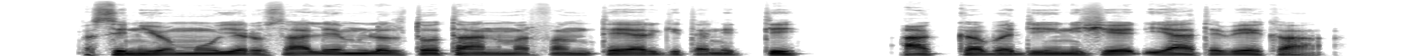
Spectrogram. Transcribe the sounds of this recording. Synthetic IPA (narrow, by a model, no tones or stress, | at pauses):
ʔɪsɪnjɔmːuːjɛɾʊsaːlɛmlɔlt̪ɔt̪aːnmɐɾfɐmt̪e̞ːɐɾɡɪt̪ɐnɪt̪ːɪ | ɐkːɐbɐd̪iːnɪʃe̞ːᶑɪjaːt̪ɛbe̞ːka̰ː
